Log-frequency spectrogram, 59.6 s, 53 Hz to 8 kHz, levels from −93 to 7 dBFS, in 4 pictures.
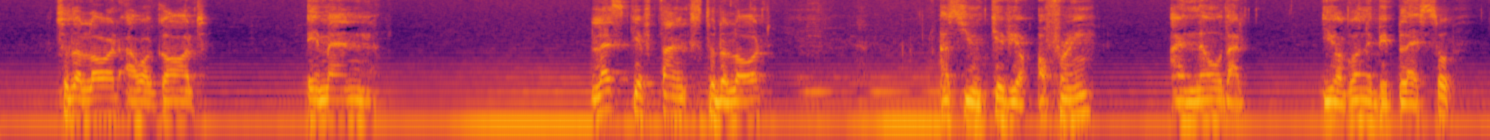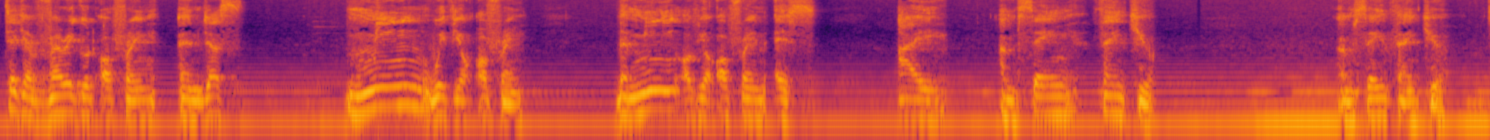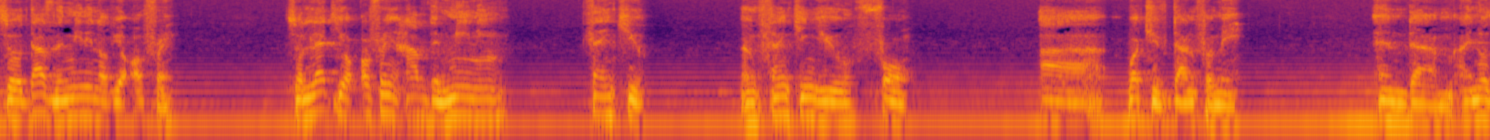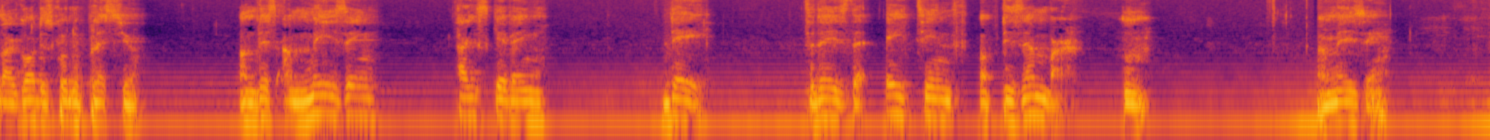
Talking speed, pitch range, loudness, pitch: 105 wpm, 100-110 Hz, -12 LUFS, 100 Hz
